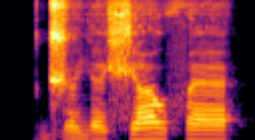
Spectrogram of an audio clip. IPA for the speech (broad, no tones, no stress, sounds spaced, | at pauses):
d͡ʒ œ j ɛ xʲ ɑ o̯ f æ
